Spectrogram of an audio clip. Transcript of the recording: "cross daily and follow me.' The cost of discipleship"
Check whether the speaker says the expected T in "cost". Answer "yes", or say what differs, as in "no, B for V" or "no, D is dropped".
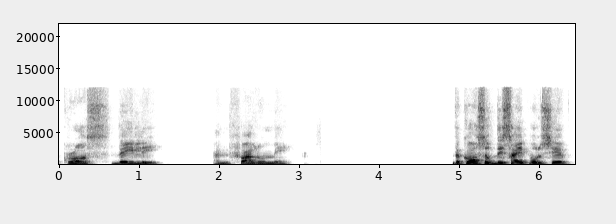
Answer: no, T is dropped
